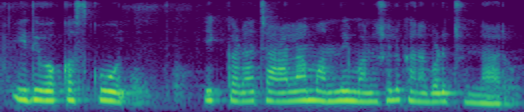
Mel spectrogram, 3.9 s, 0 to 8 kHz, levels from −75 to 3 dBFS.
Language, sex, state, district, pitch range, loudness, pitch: Telugu, female, Telangana, Hyderabad, 195-220 Hz, -17 LUFS, 210 Hz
